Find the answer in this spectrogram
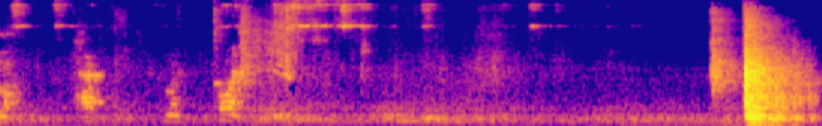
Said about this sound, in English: I shut the door and she's figured out how to get the weasel away in.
